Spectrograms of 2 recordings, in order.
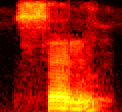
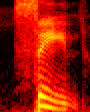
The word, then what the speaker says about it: zehn: Sen. Sane. Yeah. Z is pronounced as sir, so it is sane.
